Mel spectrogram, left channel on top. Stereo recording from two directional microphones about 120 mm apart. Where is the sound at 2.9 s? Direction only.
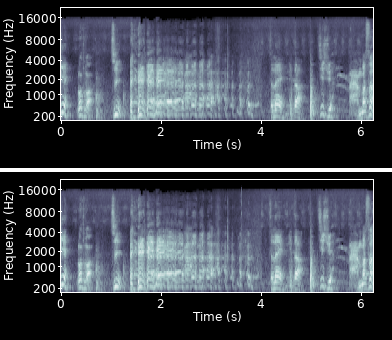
10° right (ahead or behind).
